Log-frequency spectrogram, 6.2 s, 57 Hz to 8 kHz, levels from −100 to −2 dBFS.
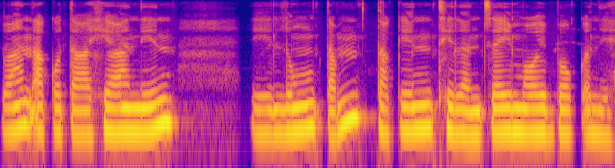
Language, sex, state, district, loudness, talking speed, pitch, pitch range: Mizo, female, Mizoram, Aizawl, -14 LUFS, 135 wpm, 170 Hz, 160-180 Hz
